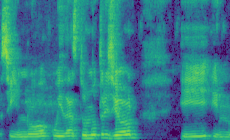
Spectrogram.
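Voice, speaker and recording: Intonation stays fairly even in a voice with a dark, mellow tone. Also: man. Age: 50s. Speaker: business coach and consultant. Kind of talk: interview.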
